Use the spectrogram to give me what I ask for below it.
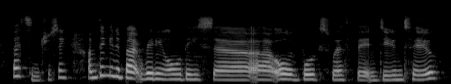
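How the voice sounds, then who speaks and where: With a slightly high voice of darkish tone, a young Russian streamer makes casual conversation with viewers. Her first language is Russian, so her English comes out halting and chatty, dotted with fillers and giggles.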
